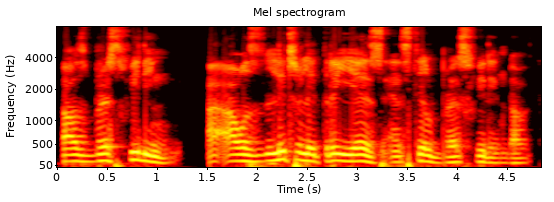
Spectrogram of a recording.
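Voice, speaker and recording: Mellow, casual young man on a coding stream. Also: medium pitch, moderate pace, low-quality recording. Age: 20s. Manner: slangy, addresses viewers as bro and dog. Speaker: coding livestreamer. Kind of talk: casual live-stream chat while coding.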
